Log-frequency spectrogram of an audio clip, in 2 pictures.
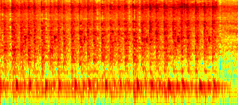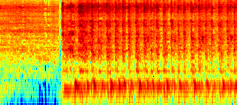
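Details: Golf diesel: heavy rhythmic knock under the idle clatter, briefly cut at restart then returning unchanged; damaged connecting rod bearing shells.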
